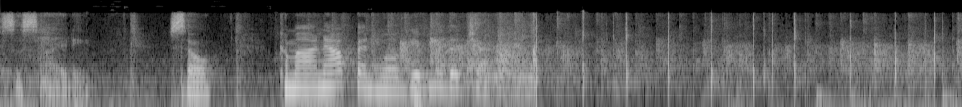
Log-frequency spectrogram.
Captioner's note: applause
